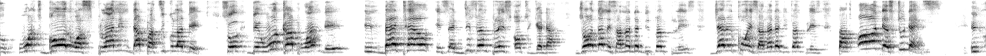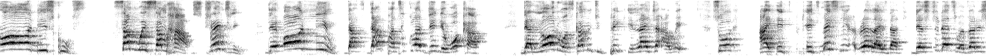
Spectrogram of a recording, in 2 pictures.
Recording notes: Preached at Healing Room Rhema Night Service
